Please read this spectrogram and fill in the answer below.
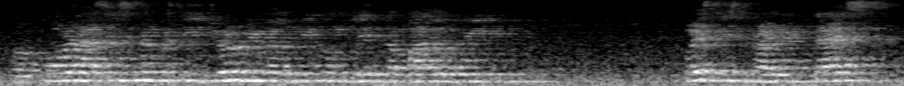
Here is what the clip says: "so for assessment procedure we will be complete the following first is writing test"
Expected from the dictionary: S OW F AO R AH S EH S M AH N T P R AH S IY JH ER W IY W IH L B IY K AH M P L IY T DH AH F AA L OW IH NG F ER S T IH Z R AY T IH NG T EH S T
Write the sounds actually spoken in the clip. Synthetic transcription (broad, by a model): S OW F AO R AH S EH S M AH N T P R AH S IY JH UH W IY W IH L B IY K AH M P L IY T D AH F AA L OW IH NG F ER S IH S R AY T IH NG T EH S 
